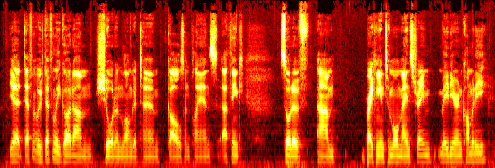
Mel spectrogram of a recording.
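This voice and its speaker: Speaking with an Australian accent at a moderate pace, a man uses a fairly low pitch and fairly even intonation on a very clean recording with a silent background. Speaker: comedian. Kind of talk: casual podcast interview.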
